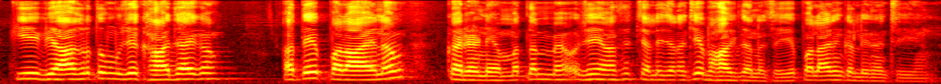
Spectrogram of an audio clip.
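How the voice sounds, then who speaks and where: A man teaching a worksheet lesson to students, reading passages slowly and then explaining them in quick, casual talk with frequent check-ins. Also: fairly high pitch, warm tone.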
